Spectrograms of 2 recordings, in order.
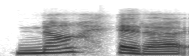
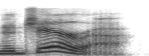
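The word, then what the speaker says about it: Nájera: to is good enough so to say naha is better than Nera right yes because if you say Nera people won't have a clue what you're talking about no idea if you say naha with a softer day yes people will know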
